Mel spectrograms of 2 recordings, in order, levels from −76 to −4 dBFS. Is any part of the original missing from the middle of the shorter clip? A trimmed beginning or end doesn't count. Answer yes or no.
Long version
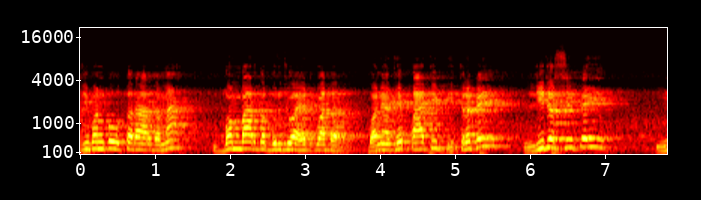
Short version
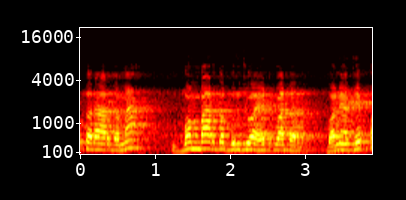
no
